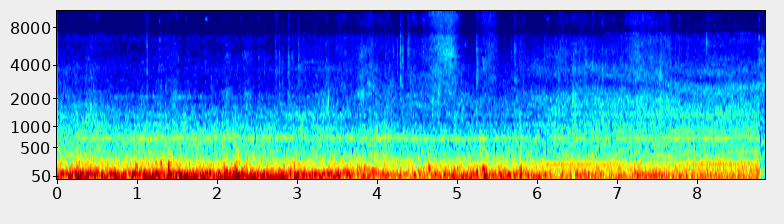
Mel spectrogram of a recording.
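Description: Car driving, its low engine and road rumble heard from inside the car, gradually getting quieter.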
